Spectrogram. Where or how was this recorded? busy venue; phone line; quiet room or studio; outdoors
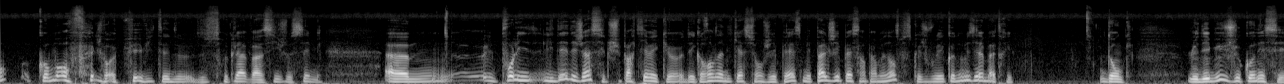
outdoors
